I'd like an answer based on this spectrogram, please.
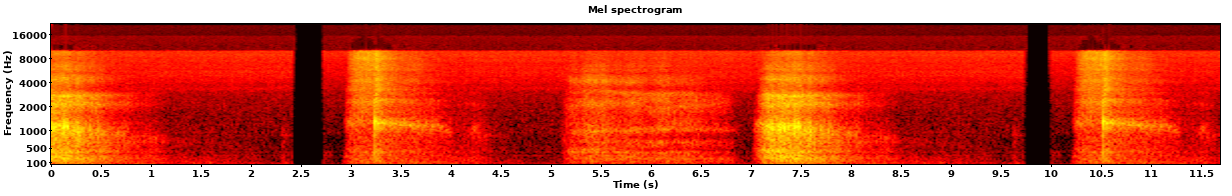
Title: Toby Sleeping and Snoring Quietly in 58 seconds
